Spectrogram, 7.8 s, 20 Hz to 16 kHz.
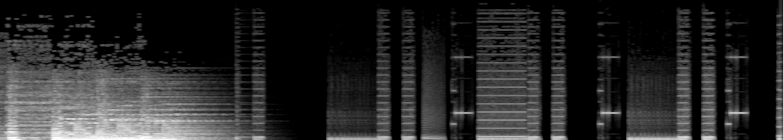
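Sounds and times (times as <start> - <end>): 
video game rival character theme music: 0.0 - 2.6.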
